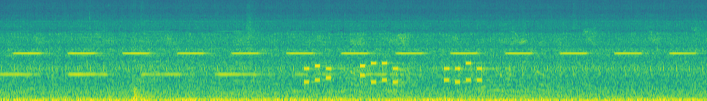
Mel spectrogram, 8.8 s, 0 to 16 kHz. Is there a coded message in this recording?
Yes: DTMF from 3.8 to 6.0 s, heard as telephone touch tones, dialled by machine, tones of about 60 ms, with street noise. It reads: 157 0361 4164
